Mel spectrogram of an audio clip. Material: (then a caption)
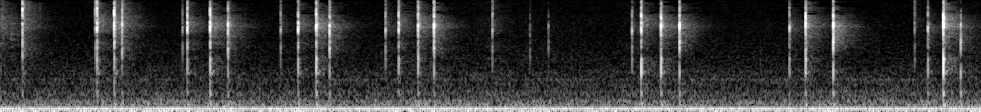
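Glass, wood. A large WoodWick candle in a glass jar full of white wax, with a wooden lid, is held in the hands while long nails tap and scratch the lid and glass. Quick, bright clicks come in short irregular bursts, each dying away almost at once, over a faint steady low hum.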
